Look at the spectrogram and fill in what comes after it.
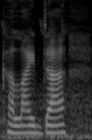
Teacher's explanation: The D is a stop in the forward part of the palate, Kalaida, and then the M with the lips, and the N again is with the tongue behind the teeth up against the palate.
